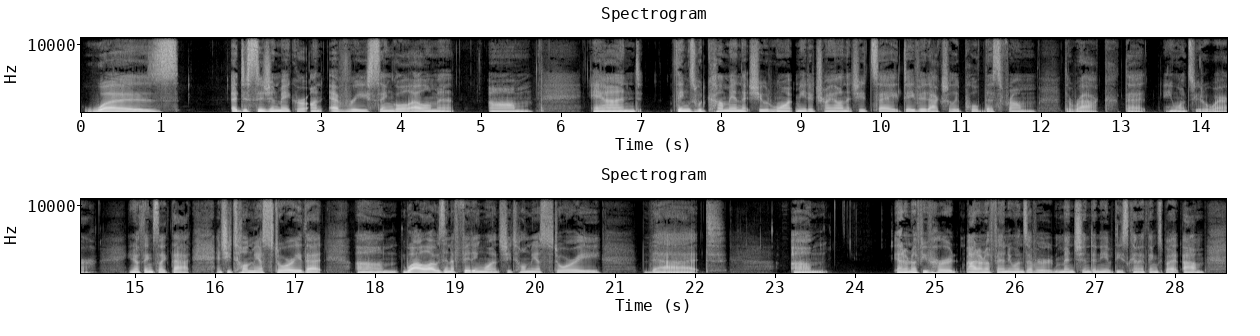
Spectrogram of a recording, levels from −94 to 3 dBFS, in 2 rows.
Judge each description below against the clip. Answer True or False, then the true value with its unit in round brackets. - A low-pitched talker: True (130 Hz)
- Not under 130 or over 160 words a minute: False (180 wpm)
